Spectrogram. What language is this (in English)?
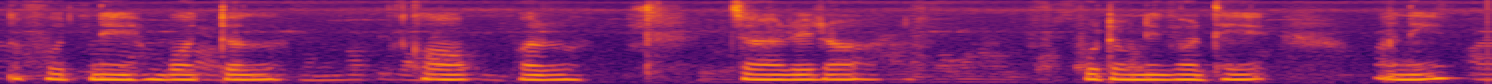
Nepali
